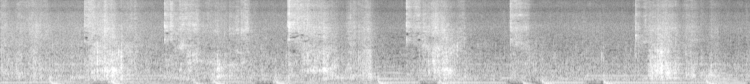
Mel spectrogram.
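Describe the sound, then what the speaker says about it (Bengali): Garlic cooks in spices for a garlic pickle with white vinegar, giving a steady, close sizzle under a rhythmic series of spoon scrapes and knocks against the pan, repeated about every second, with no talking. "দশ মিনিট মতো রসুনটাকে আমি রান্না করে নিলাম মশলার সঙ্গে।"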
